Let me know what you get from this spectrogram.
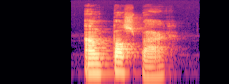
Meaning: adjustable
- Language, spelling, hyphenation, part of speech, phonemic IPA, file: Dutch, aanpasbaar, aan‧pas‧baar, adjective, /ˌaːnˈpɑs.baːr/, Nl-aanpasbaar.ogg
